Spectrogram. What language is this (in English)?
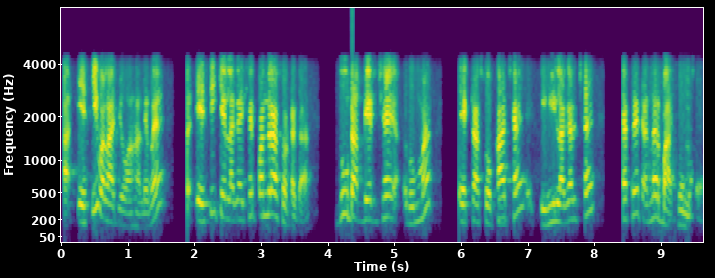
Maithili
